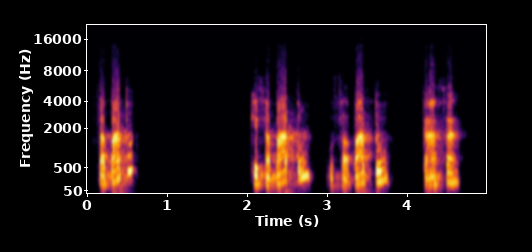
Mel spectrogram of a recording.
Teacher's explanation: pronunciamos la C, la S y la Z igual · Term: ceseo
